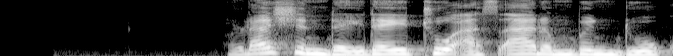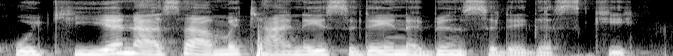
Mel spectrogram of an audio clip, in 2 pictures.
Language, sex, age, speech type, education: Hausa, female, 15-29, read, tertiary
